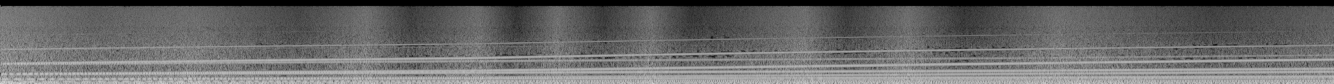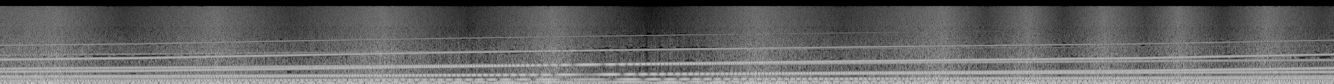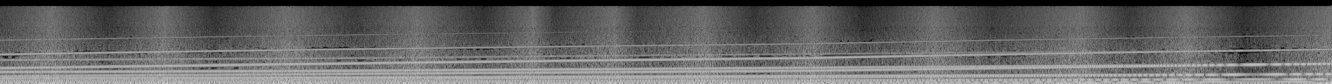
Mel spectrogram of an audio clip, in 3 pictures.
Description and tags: Two ever rising shepard tones rising at different rates overlaid by a pulsing hiss. This is a sound effect used to indicate a steadily approaching peril. It can be seamlessly looped.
